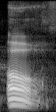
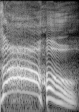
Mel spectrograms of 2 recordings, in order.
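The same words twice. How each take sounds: First: It is said flatly, without emotion. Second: It is said with excited surprise.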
